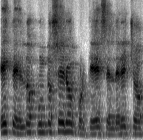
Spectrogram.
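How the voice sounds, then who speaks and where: The pitch variation is ordinary. A man delivers his words at a fairly quick pace. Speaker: law panelist. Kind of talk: academic panel talk. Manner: fast; hesitant with fillers.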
